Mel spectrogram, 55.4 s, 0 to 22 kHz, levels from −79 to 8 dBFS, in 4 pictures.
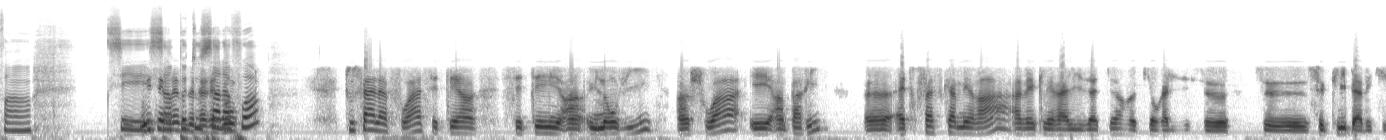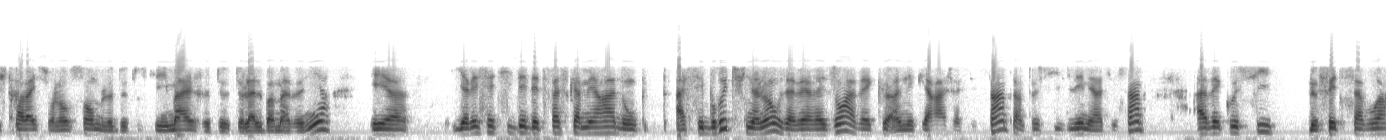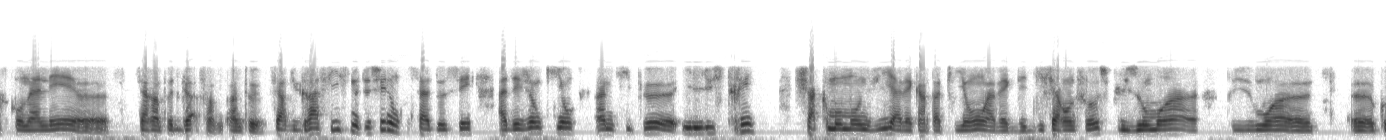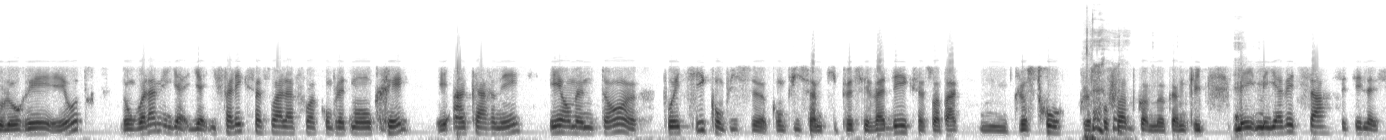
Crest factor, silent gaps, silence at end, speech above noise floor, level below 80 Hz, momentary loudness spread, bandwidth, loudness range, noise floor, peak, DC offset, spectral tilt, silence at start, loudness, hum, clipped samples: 18 dB; none; 0 s; 23 dB; -46 dBFS; 9 LU; 12.5 kHz; 2 LU; -40 dBFS; 0 dBFS; under 0.1%; -5.5 dB/octave; 0 s; -17 LUFS; none; under 0.1%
